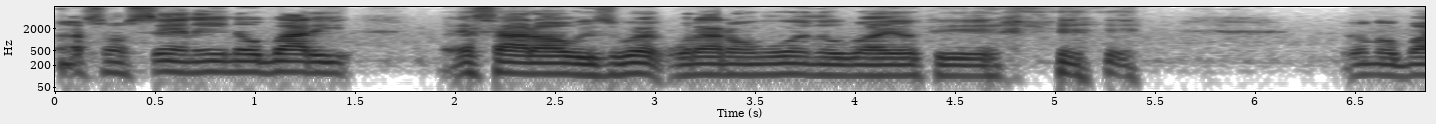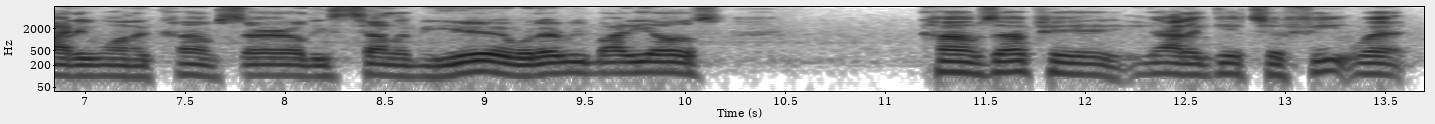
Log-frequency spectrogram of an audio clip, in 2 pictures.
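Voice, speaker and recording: A man's voice: on the low side, little pitch movement, normal speed, slight background noise, poor audio. A man from Boston hosting his own livestream, chatting loosely with viewers and greeting them as they come in. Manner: loose, rambling talk to viewers, frequent restarts. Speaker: livestream host. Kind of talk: casual livestream chat.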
